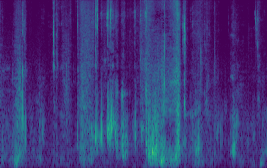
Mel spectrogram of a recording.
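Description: People biting and chewing crisp gupchup (pani puri) shells: irregular, fairly quiet crunches and chewing sounds.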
